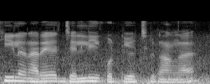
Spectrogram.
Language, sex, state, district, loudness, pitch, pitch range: Tamil, male, Tamil Nadu, Chennai, -12 LUFS, 135 Hz, 125-145 Hz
